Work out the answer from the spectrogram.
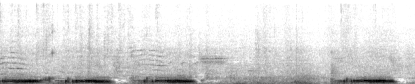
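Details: Low, rolling coos from a male white pigeon, delivered in four throaty bursts of roughly a second each, separated by short pauses, indoors.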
